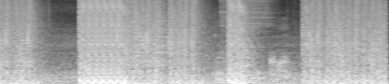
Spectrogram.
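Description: A heavy gun fires in loud, rapid bursts.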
